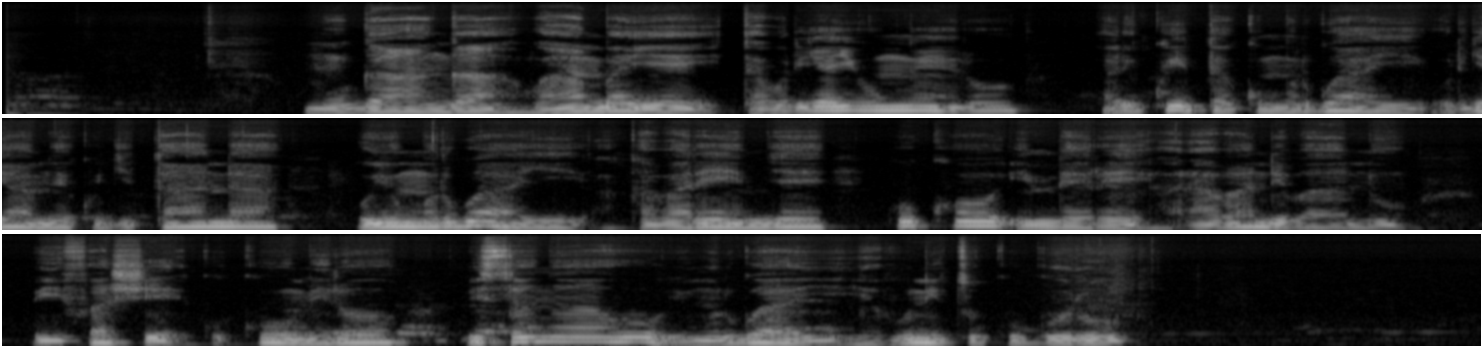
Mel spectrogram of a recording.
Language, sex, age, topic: Kinyarwanda, male, 18-24, health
